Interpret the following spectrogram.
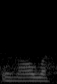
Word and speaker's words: Imola: Pretty much all two There are two chicanes currently in Imola. I think that's how I pronounce it. I can't remember. Il Imola, that's right. Imola.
